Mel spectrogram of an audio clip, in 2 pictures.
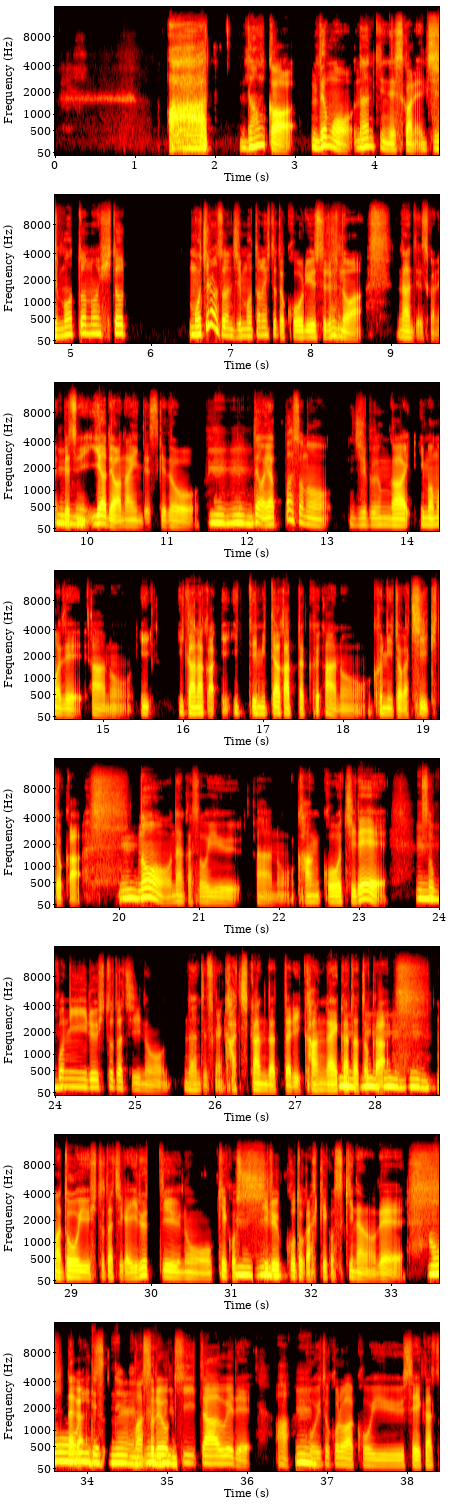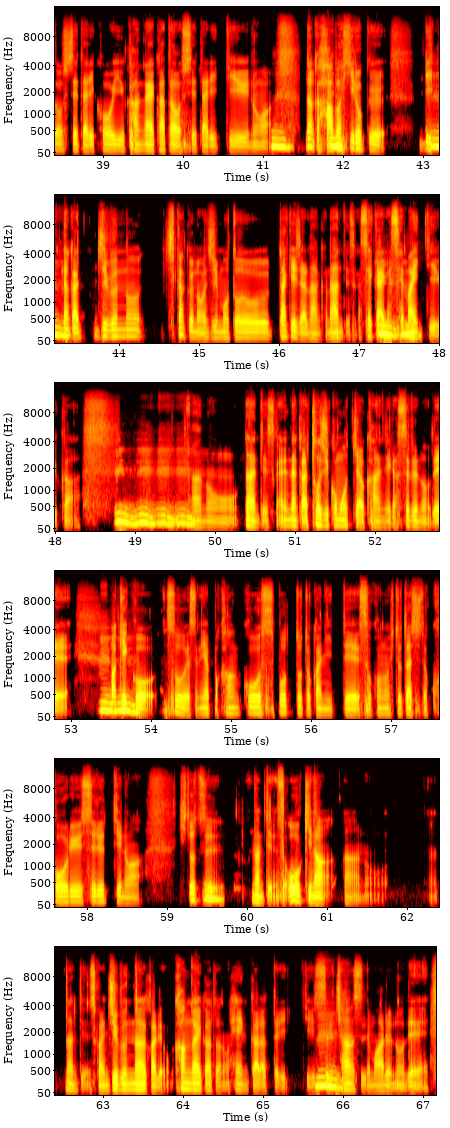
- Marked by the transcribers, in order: distorted speech
- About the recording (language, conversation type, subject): Japanese, unstructured, 旅行に行くとき、いちばん楽しみにしていることは何ですか？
